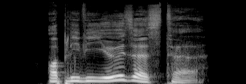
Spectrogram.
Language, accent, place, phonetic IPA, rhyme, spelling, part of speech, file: German, Germany, Berlin, [ɔpliˈvi̯øːzəstə], -øːzəstə, obliviöseste, adjective, De-obliviöseste.ogg
- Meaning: inflection of obliviös: 1. strong/mixed nominative/accusative feminine singular superlative degree 2. strong nominative/accusative plural superlative degree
